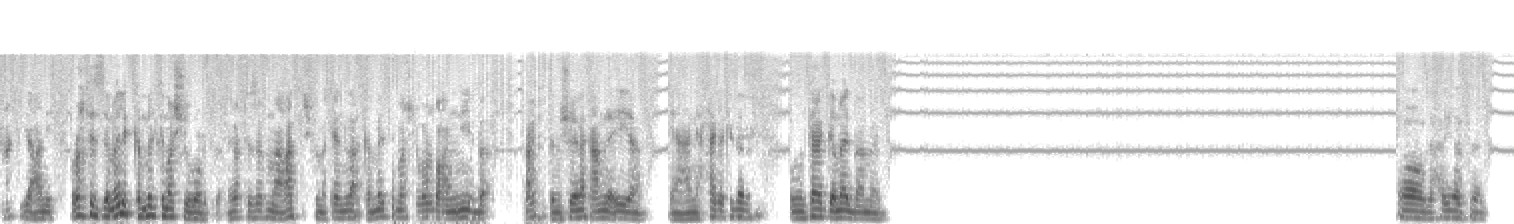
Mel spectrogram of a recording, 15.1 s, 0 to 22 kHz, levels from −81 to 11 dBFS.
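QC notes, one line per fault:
Throughout, converter idle tones: a tone near 1.5 kHz sits in the pauses and turns to grainy noise under quieter sound, about 16 dB below the signal. Without dither, the delta-sigma converter gets stuck cycling the same bit patterns at low levels.
3.89 to 5.62 s, repeated packet loss (robotic sound): the audio goes choppy, with roughly thirty short dropouts, the longest about 31 ms. About a third of the stretch is concealment, the last bit of sound stretched to cover each hole before the next one lands.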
